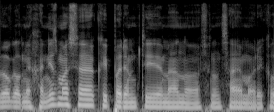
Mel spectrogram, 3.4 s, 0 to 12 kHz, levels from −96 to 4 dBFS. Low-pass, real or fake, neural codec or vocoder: 10.8 kHz; real; none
